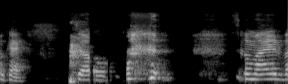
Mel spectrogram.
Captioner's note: laughs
